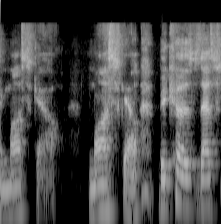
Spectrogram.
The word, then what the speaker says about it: Moscow: Moscow. because that's not and somebody said one time they said there are no this is how you know how to say it. There are no cows in Moscow.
